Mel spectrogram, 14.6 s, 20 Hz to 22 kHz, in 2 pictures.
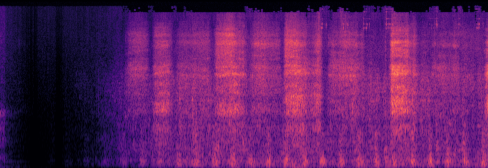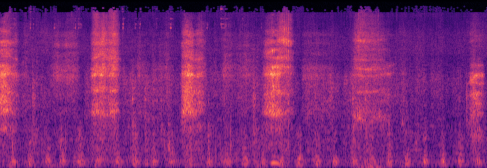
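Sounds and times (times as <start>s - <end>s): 
moving train wheels clacking over rail joints: 1.6s - 14.6s.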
